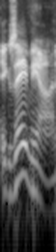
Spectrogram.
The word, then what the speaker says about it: Xavion: Xavion. Oh, It was actually, Xavion. it looks harder than it actually is to say, because the Mighty Mites roster was very challenging.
